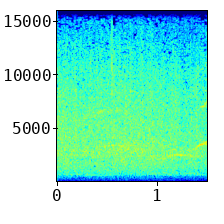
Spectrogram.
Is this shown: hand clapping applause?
yes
